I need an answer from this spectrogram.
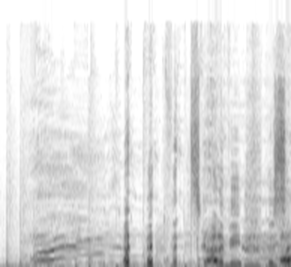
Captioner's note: laughs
